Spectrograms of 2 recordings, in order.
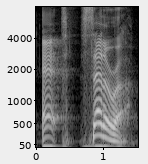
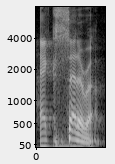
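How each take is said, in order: First: It begins with an 'et' sound. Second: It begins with an 'eks' sound. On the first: The speaker calls it right. "It is et cetera. It's actually two words" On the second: The speaker calls it wrong. "It's not X. It's not et cetera"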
